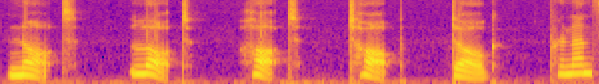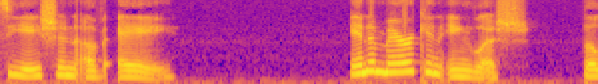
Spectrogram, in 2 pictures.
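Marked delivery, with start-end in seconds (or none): 0.1-3.7 British accent, rounded O in "not, lot, hot, top, dog", slow; British accent: round the lips on each "not"; British accent O demo. Shown as a demonstration. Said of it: "But in British English, we say".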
